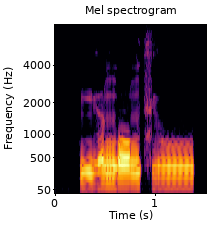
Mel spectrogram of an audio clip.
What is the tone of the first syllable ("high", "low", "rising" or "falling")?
rising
